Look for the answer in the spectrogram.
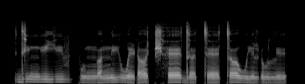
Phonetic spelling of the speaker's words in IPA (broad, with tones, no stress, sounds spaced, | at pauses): d i˧˥˧ ŋ i˧˥˧ j i˧˥˧ v p u˩ ŋ ʌ˨˩˦ n i˧˥˧ w ɪ˩ ɽ ʌ˧˥˧ t͡ʃʰ ɛ˧˥˧ d ɜ˩ t ɛ˨˩˦ t ʌ˧˥˧ w i˩ l ɽ u˩ l ɪ˩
